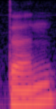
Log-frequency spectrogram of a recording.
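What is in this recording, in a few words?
"den" Mandarin Chinese, second tone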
